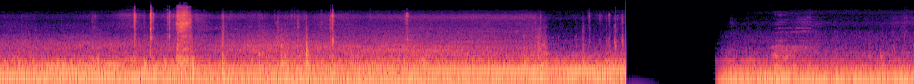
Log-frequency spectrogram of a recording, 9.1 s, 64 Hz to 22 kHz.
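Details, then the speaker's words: Turbocharged EcoBoost Ford Mustang with aftermarket catback, resonator tips removed: low deep exhaust rumble with scattered pops and crackles at low revs, below 3,000-4,000 rpm; fix is welding the resonator tips back on. "So you guys can hear all this backfired stuff. So right now I'm going to the muffler shop, and I'm just going to get the tips welded back on."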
